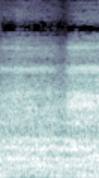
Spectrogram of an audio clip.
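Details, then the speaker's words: Musical, high-pitched wheeze heard during expiration in an asthma patient, indicating airway obstruction as in obstructive lung disease such as asthma or COPD; wheeze with rhonchi. "is the sound is due to during expiration sound musical sound Theory expression due to obstruction there foreign this is a hoising everybody should know the musical sound during expiration this indicator of structure lung disease"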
